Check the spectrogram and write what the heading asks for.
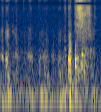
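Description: Faint scratching of a fineliner pen writing on notebook paper, a few short handwritten words, a little louder about a second and a half in.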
